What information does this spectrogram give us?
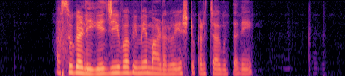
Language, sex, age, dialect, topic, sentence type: Kannada, female, 25-30, Coastal/Dakshin, agriculture, question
